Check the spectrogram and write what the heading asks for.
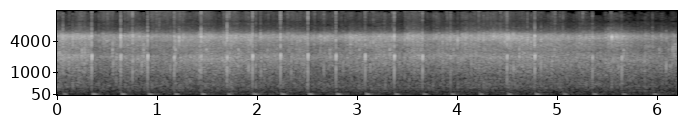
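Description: Audience applauding, with one pair of hands clapping close by in a steady rhythm of about four claps a second.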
